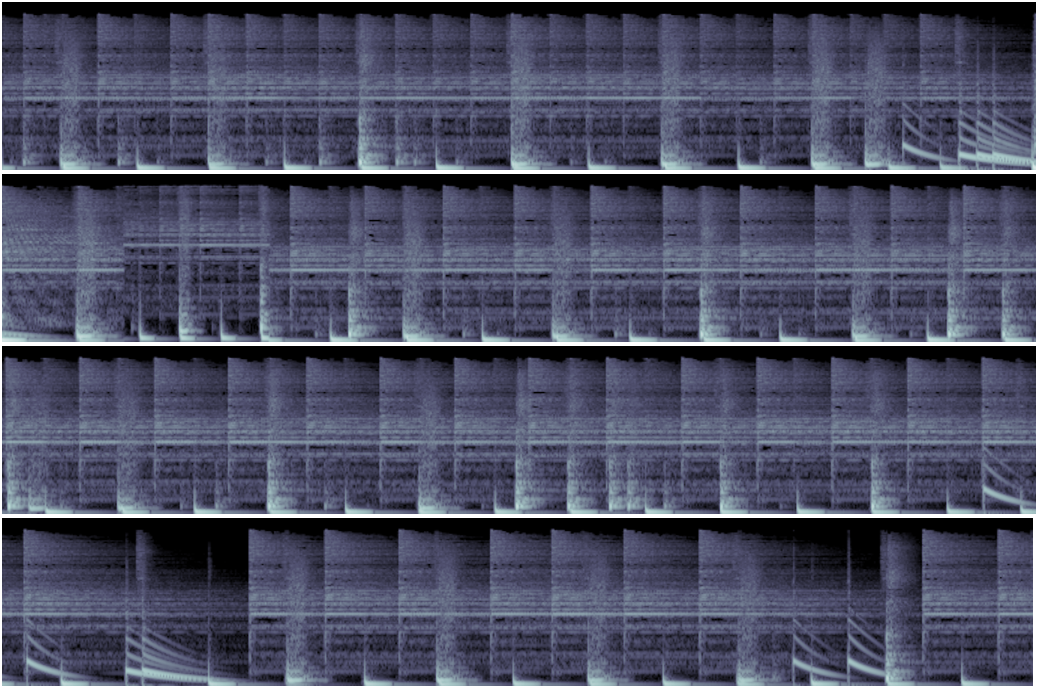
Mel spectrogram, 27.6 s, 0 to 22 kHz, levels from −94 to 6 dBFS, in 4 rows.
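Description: A section at the wrong speed runs from 7.7 to 8.67 s, where the music suddenly plays at 1.84 times its recorded rate and jumps up by roughly ten semitones, sounding hurried and shrill, likely because that stretch was clocked at the wrong rate during editing or playback.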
